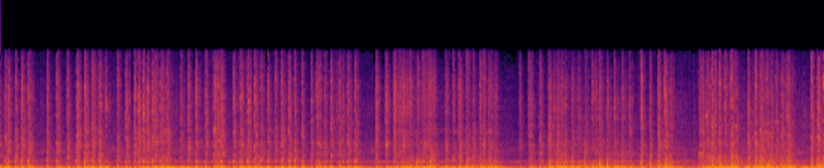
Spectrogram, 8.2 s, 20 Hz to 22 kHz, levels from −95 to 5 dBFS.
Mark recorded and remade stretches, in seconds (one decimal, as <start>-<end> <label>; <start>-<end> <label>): 0.0-3.7 recorded; 3.7-6.5 remade; 6.5-8.2 recorded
